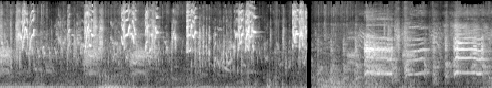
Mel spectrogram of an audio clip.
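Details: Lovebirds of assorted mutations squawking: harsh, noisy bursts repeated about every second, then a few shrill, ringing chirps toward the end, with brief quiet gaps between.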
